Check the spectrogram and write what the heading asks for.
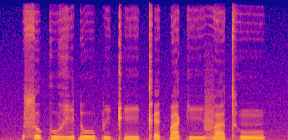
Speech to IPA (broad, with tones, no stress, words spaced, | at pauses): so˦ku˨ɣi˨ ɗuː˦pi˨kʼiː˦ kʼɛ˦k͡pa˦kiː˨ va˨tʰũ˦˨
